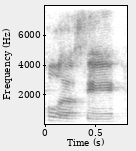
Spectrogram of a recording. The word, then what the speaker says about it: Pelosi: So Nancy Pelosi got married and her husband's brother was once married to a lady who was whoation.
